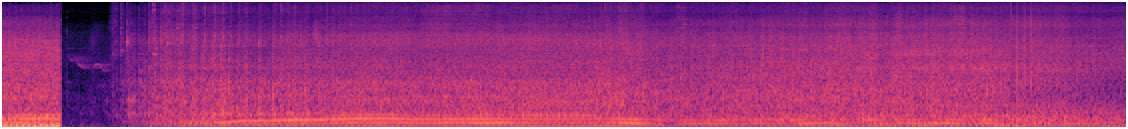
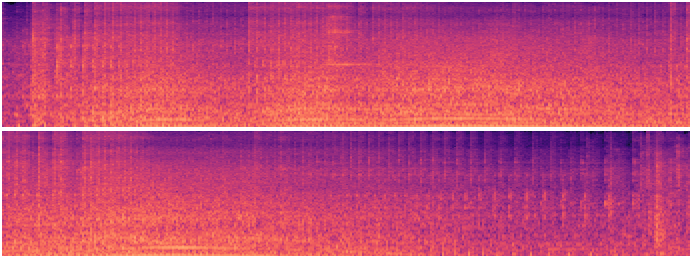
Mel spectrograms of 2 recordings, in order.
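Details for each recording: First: Lawn mower after carburetor cleaning and replacement of a leaky fuel line: after a brief pull start it settles into a steady, even drone that holds speed; it runs normally. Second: Lawn mower starting and stopping repeatedly: runs rough and throbbing, then sags and dies; stalling from a dirty carburetor, fixed by carb cleaning.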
